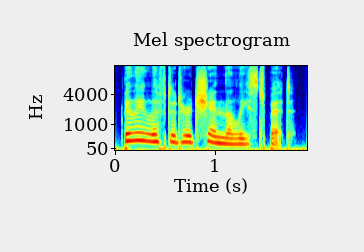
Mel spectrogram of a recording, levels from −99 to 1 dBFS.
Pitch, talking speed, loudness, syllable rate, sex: 230 Hz, 220 wpm, -17 LUFS, 5.4 syllables/s, female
